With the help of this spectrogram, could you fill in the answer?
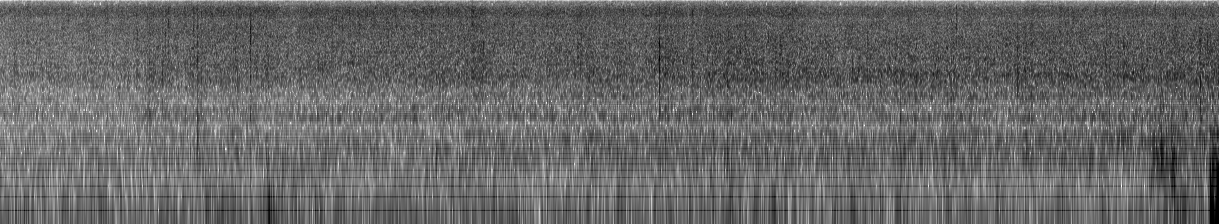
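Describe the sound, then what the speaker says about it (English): Continuous crackling sizzle of ground meat browning in a hot pan, steady and close with occasional louder pops, no voices. "Oh, hear the sizzle, so that's a good sign."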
